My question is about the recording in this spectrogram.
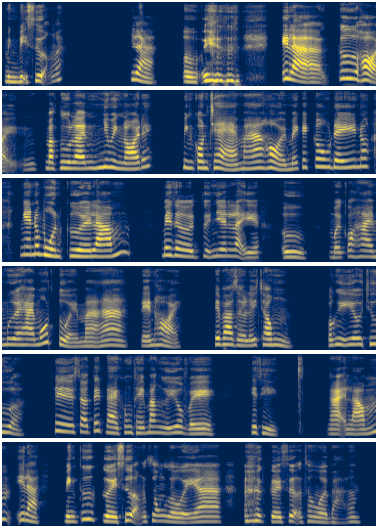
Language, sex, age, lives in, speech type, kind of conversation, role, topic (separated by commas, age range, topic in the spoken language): Vietnamese, female, 20-24, Vietnam, conversation, advice, user, Làm sao để giảm căng thẳng khi đi dự lễ hội?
